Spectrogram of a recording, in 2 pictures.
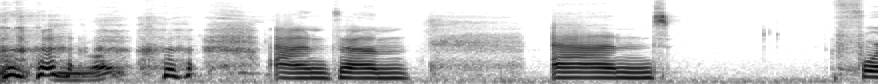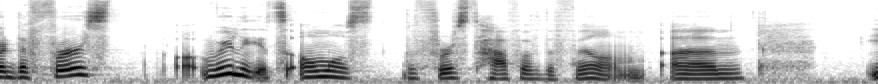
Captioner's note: laughs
